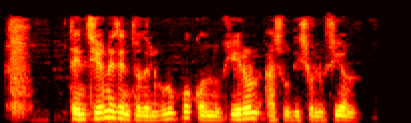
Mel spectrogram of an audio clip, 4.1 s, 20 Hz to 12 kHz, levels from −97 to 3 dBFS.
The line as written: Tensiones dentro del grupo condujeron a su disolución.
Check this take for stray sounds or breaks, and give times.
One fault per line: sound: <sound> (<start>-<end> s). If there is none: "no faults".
no faults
